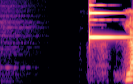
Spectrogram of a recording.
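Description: After about a second of silence, a single bright bell-like ding sound effect strikes and rings on, fading slowly.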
